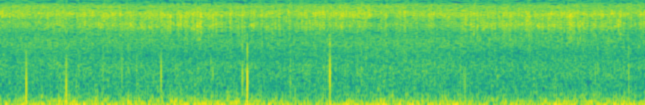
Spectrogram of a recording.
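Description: Steady hiss and low hum of an old film soundtrack, with a few faint clicks scattered through it.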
